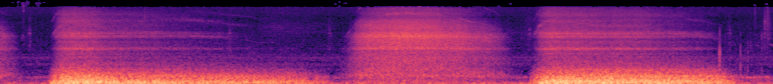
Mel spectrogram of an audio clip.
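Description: Slow, deep human breathing during a guided breathing exercise: three long, airy breaths in a steady rhythm, the middle one softer and hissier, with no talk.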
